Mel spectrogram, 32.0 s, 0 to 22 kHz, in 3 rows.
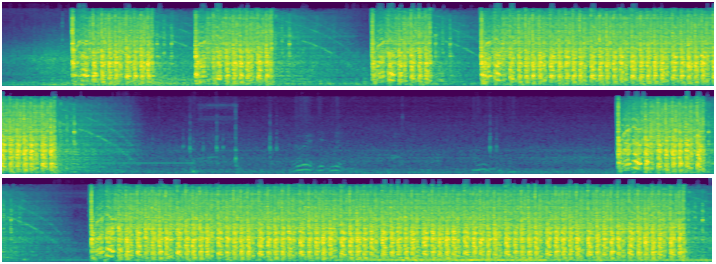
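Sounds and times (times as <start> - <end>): car engine cranking on starter: 1.1 - 12.8, 19.9 - 32.0.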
